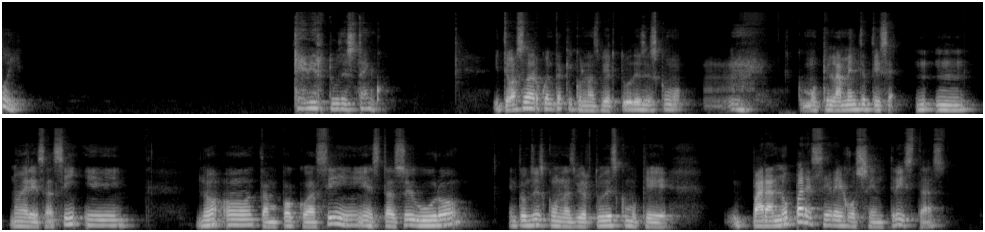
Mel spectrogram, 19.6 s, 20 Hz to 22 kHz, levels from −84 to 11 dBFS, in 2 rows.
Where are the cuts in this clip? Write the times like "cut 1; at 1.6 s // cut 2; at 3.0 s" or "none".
cut 1; at 2.9 s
